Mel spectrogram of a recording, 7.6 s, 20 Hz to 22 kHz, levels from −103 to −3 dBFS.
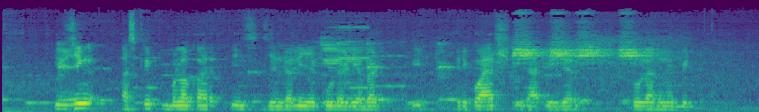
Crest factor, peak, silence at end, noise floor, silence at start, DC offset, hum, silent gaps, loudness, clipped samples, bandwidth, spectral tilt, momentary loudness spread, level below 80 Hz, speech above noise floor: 20 dB; -6 dBFS; 0.15 s; -49 dBFS; 0.05 s; under 0.1%; none; none; -24 LUFS; under 0.1%; 15.5 kHz; -4.5 dB/octave; 12 LU; -56 dBFS; 24 dB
